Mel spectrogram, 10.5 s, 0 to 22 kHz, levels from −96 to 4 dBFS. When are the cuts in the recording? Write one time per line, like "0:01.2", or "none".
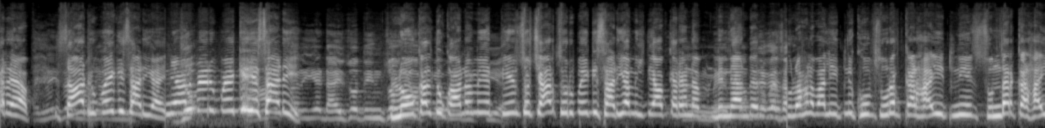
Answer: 0:01.7
0:07.8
